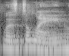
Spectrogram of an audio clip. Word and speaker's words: Delane: Her name was Delane, rhymes with Elaine.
